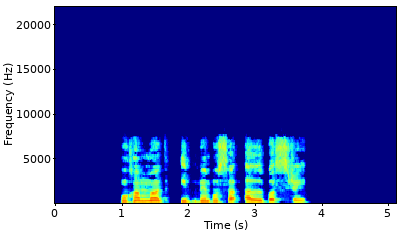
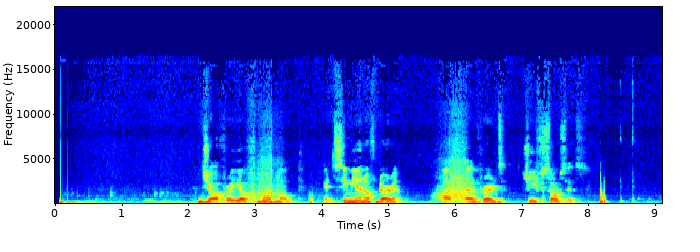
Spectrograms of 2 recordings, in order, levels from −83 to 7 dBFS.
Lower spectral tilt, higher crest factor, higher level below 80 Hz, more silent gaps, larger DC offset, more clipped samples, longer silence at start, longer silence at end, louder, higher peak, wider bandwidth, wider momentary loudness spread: second, -4.5 dB/octave vs -7 dB/octave; about the same, 18 dB vs 14 dB; second, -62 dBFS vs -34 dBFS; first, 1.73-1.88 s, 2.79-2.83 s vs none; neither; neither; first, 1 s vs 0.05 s; first, 1.4 s vs 0.8 s; second, -17 LUFS vs -14 LUFS; about the same, -2 dBFS vs 0 dBFS; second, 8 kHz vs 15.5 kHz; second, 9 LU vs 17 LU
